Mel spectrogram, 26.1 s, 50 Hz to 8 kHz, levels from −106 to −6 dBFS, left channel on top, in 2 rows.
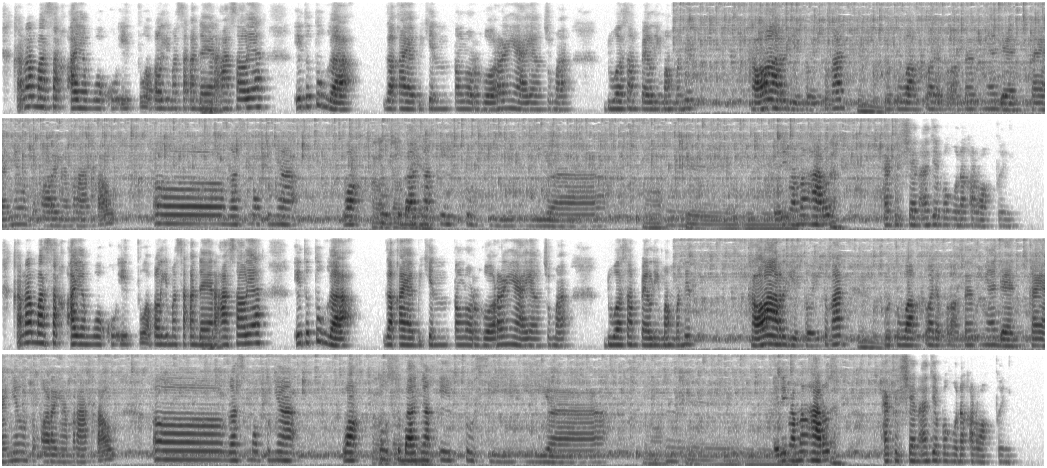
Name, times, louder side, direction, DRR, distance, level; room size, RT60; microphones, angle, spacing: voice 1, 0.0-3.2 3.7-4.4 4.8-7.0 7.5-8.6 9.3-10.5 11.0-14.4 14.9-16.7 17.3-17.5 17.7-20.6 21.3-21.6 22.7-23.4 24.0-25.6, right 4 dB, 45° right, 0.3 m, -31 dB
sound 1, 8.4-24.3, left 1 dB, 40° left, 0.7 m, -44 dB
voice 2, 10.7-11.0 17.7-18.4 21.0-23.5, left 3 dB, 75° left, 0.6 m, -42 dB
3.6 x 2.0 x 2.5 m
head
